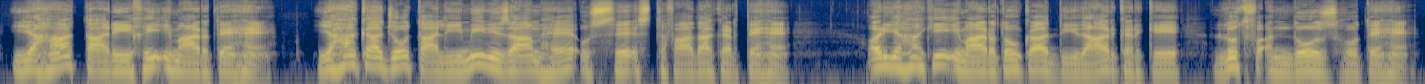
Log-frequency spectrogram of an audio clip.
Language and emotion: Urdu, neutral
